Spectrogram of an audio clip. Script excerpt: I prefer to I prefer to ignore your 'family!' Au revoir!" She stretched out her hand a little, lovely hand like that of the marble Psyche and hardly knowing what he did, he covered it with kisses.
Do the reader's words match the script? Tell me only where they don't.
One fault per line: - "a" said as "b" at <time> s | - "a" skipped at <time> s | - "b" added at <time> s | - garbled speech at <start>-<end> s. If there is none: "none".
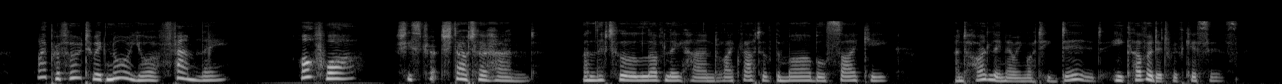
- "I prefer to" skipped at 1.0 s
